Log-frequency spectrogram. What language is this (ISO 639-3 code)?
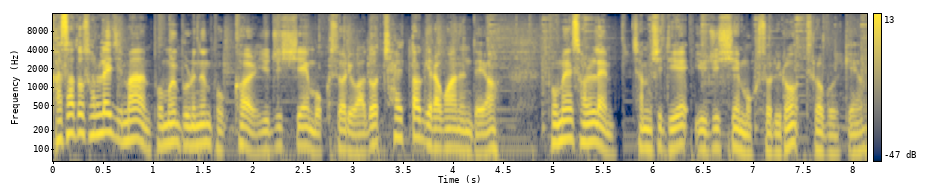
kor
